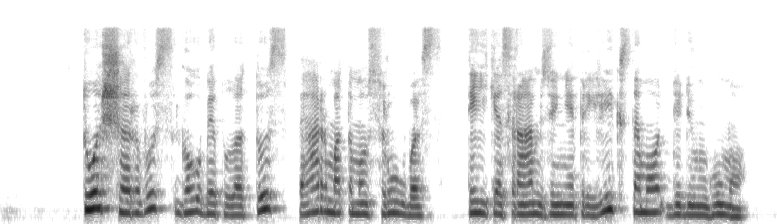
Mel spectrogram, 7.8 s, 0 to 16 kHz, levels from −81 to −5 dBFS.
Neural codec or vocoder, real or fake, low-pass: vocoder, 22.05 kHz, 80 mel bands, WaveNeXt; fake; 9.9 kHz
